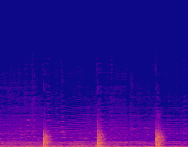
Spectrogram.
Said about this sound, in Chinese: 但是我没有听到砸舌的声音，我听到的是敲门声。 门开始晃动。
